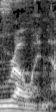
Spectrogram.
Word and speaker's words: Rowen: Rowan, R-O-W-E-N.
